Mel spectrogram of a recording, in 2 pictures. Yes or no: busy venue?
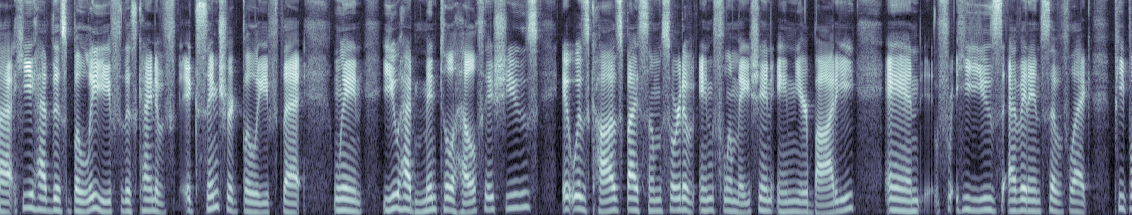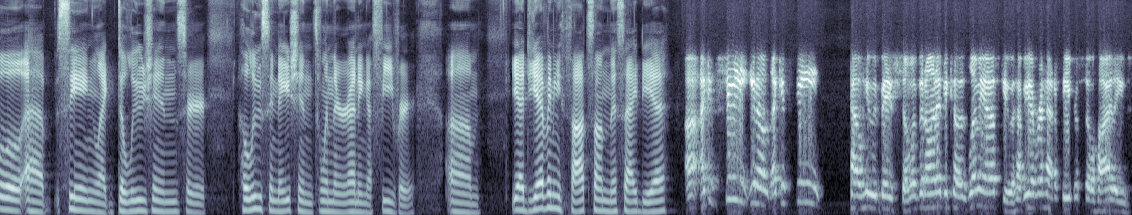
no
